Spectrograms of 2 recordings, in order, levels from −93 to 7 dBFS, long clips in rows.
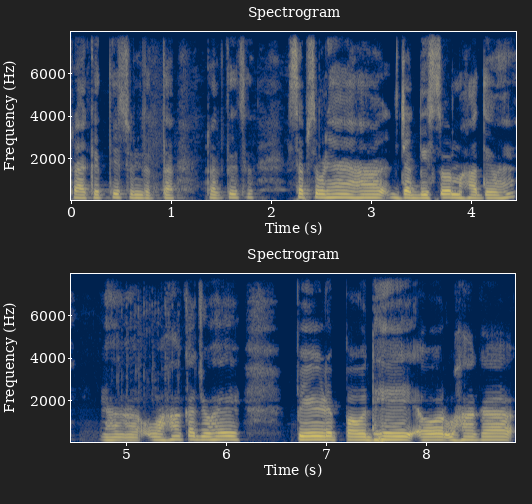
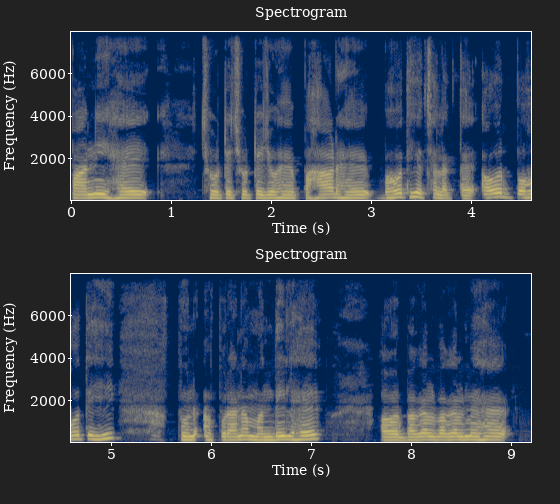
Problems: constant background noise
